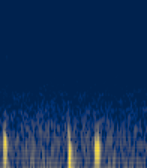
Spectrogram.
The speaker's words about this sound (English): Pressing you against my chest. Oh, that's it, little mouse. My chest makes for some great pillows, doesn't it? Perfectly soft for you to lay your cute head against. Can you hear my heartbeat like this?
